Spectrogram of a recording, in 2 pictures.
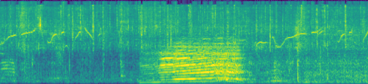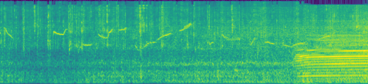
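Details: Morning herding of tame cows running happily toward green pasture: a wavering, throaty moo around two seconds in, then a steadier moo rising at the end, over constant small bird chirps and field noise.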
